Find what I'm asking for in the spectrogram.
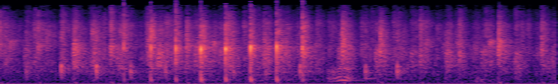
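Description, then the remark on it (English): A worship service audience breaks into steady applause for a young boy after a quiz. Many overlapping claps form a dense, continuous patter that holds for several seconds at moderate loudness. “We'll give him a round of applause.”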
